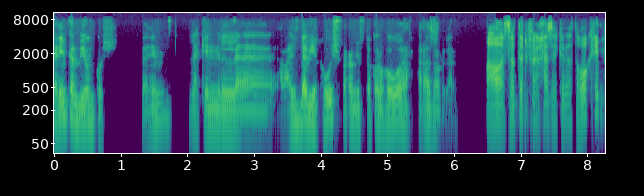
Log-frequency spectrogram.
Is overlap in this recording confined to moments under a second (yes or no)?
yes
